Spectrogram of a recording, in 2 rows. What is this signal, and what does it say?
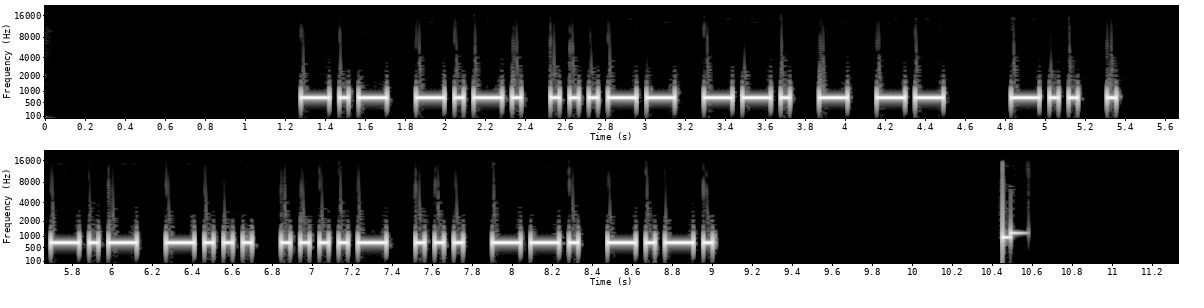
Morse code, heard as a keyed tone, about 25 wpm, 700 Hz. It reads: KC3GTM DE KB4SGC
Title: USA Callsign DE Callsign - 6 Characters - 25wpm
